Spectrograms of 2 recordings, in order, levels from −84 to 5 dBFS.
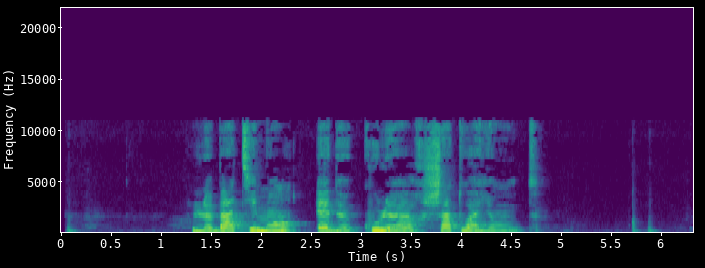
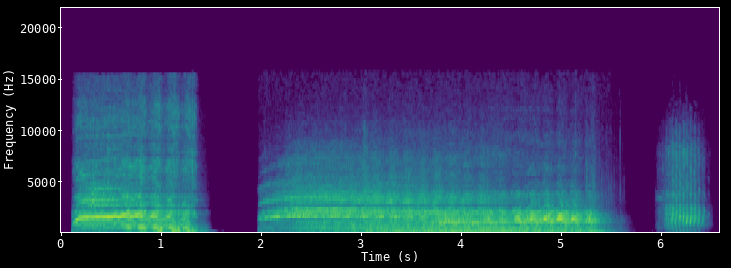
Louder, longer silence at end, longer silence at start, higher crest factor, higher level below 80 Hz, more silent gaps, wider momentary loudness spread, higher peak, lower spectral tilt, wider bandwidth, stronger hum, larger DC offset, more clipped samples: about the same, -16 LUFS vs -17 LUFS; first, 0.4 s vs 0.15 s; about the same, 0.05 s vs 0.1 s; about the same, 16 dB vs 16 dB; second, -60 dBFS vs -48 dBFS; second, none vs 1.63-1.95 s, 5.75-5.91 s; first, 17 LU vs 14 LU; about the same, -2 dBFS vs -4 dBFS; about the same, -3.5 dB/octave vs -3.5 dB/octave; second, 11.5 kHz vs 16 kHz; neither; neither; neither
